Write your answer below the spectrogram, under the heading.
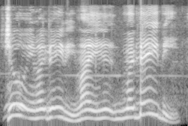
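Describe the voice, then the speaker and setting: A woman's voice: on the low side, expressive, moderate pace, dark tone, voice pushed up, natural voice. A man voicing a doting small-town mother who gushes over her son back from war. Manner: fussing, tearful, gushing. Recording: dull lo-fi recording.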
